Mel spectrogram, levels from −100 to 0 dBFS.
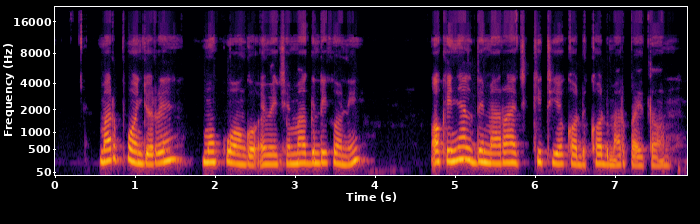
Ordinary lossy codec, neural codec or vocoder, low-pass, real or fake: Opus, 32 kbps; vocoder, 48 kHz, 128 mel bands, Vocos; 19.8 kHz; fake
